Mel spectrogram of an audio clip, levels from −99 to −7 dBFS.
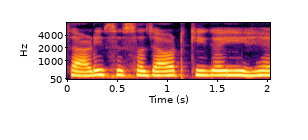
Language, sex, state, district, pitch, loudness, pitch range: Hindi, female, Jharkhand, Palamu, 230 Hz, -11 LUFS, 220-235 Hz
